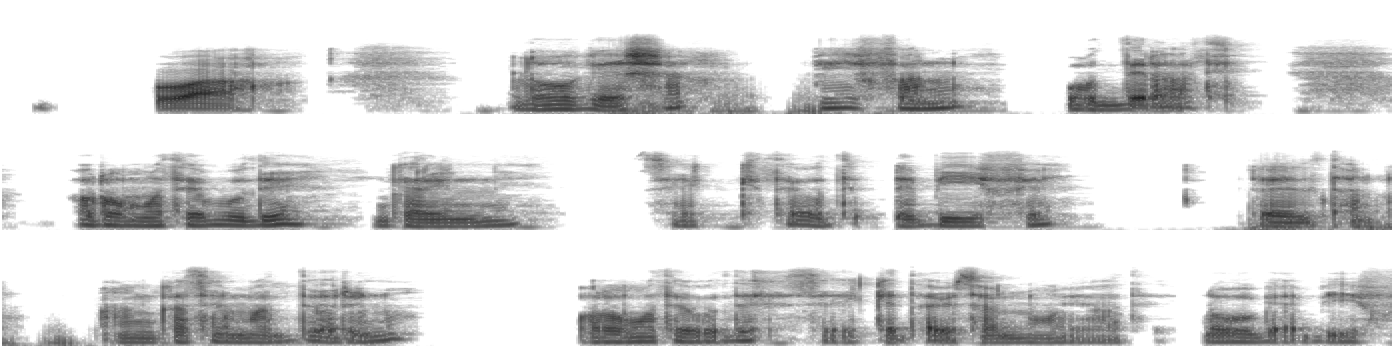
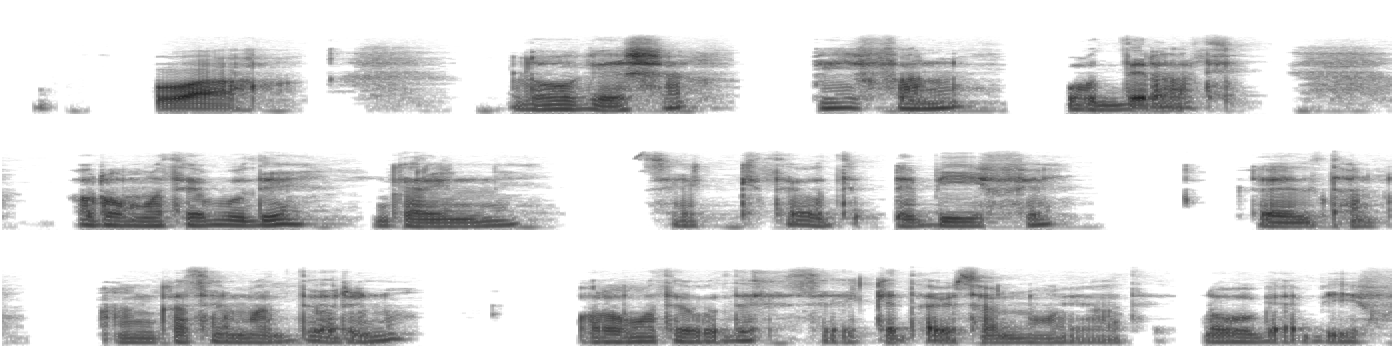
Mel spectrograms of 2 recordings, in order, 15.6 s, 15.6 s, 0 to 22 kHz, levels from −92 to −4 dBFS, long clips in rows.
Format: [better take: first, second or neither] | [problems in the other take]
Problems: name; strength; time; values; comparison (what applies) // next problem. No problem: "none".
second | noise reduction (neural mask model Resemble Enhance denoiser)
